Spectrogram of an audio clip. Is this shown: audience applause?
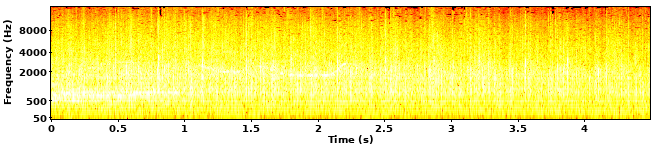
yes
